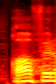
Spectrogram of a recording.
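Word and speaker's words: كاف: নম্বর হরফটির নাম কাফ কাফ উচ্চারণের ক্ষেত্রে অবশ্যই পাতলা করে উচ্চারণ করতে হবে এবং তিন আলিফ টেনে পড়তে হবে।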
